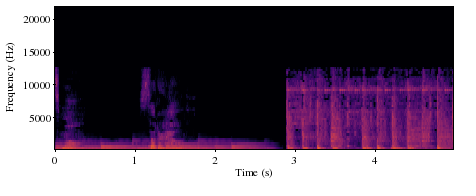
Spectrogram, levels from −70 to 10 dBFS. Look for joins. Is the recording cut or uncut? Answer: uncut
